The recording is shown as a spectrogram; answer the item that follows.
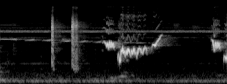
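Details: White-rumped shama singing, played to provoke rival shamas: sharp clicks, then a rich whistled phrase rising and falling, ending in a fresh rising whistle, over a constant high tone and low hum.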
